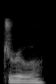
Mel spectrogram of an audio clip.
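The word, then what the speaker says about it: Drouet: and touching his name it's pronounced drew our family was French on my father's side she looked at it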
